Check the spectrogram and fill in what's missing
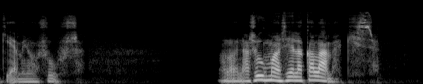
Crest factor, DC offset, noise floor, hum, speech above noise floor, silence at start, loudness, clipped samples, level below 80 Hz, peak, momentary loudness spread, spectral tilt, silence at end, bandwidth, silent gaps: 22 dB; under 0.1%; -71 dBFS; none; 49 dB; 0.05 s; -22 LUFS; under 0.1%; -56 dBFS; -2 dBFS; 17 LU; -5 dB/octave; 0.45 s; 12.5 kHz; none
